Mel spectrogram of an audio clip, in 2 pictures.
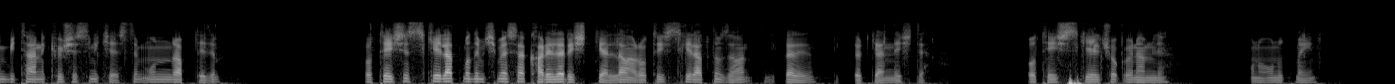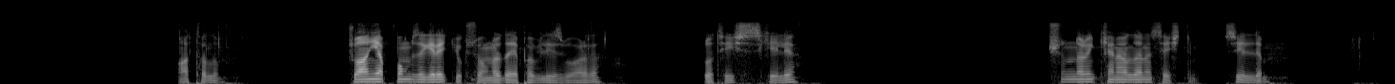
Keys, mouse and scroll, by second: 0.0 click, 0.8 a, 1.0 u, 1.9 Tab, 2.4 b, 3.5 ctrl+a, 4.1 Tab, 5.7 b, 6.1 ctrl+a, 6.7 Tab, 6.9 a, 7.2 u, 8.7 Tab, 9.1 h, 9.8 click, 10.3 Tab, 10.7 b, 11.3 2, 11.7 click, 12.9 ctrl+z, 14.2 click, 14.7 click, 15.4 a, 15.6 u, 16.0 Tab, 16.3 h, 16.8 click, 17.2 middle click, 17.6-18.1 scroll up 2, 18.1-18.7 scroll down 1, 18.9 ., 19.8 shift+click, 20.1 click, 20.3 Tab, 20.6-21.8 middle drag, 21.8 click, 22.2 click, 23.0 click, 23.3 click, 23.7 click, 24.6 click, 25.4 click, 25.7 click, 26.4-27.4 middle drag, 27.4 a.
